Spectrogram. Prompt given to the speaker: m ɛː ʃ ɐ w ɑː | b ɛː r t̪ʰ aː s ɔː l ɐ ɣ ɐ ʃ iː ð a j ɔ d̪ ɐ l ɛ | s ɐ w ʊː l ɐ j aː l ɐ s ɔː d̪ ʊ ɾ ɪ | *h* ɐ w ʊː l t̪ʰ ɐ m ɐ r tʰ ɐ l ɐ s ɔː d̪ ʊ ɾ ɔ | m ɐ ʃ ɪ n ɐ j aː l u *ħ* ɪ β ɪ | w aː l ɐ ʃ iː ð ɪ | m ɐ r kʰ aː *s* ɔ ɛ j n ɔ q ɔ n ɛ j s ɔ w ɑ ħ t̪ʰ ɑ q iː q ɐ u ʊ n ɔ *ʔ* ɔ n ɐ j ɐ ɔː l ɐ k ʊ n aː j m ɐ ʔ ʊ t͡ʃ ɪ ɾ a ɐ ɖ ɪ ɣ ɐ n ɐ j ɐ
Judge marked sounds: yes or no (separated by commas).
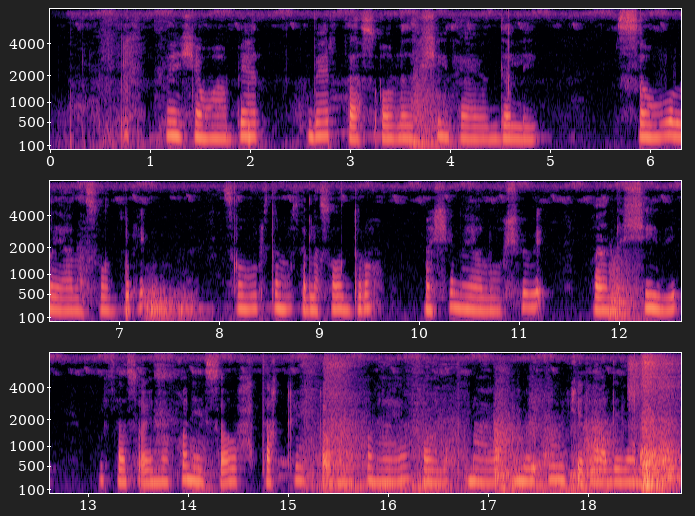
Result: no, no, yes, no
